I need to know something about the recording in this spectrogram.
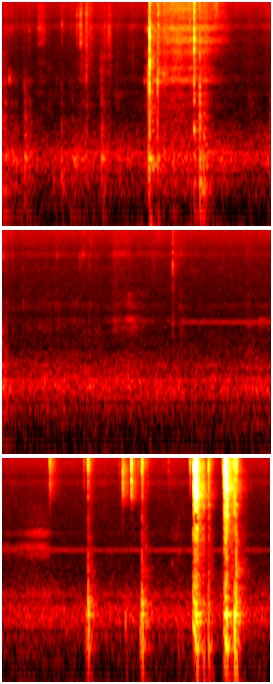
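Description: A squeeze bottle of thick sauce being handled and squeezed onto fried chicken: a few short squirts and clicks, the loudest cluster near the end.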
